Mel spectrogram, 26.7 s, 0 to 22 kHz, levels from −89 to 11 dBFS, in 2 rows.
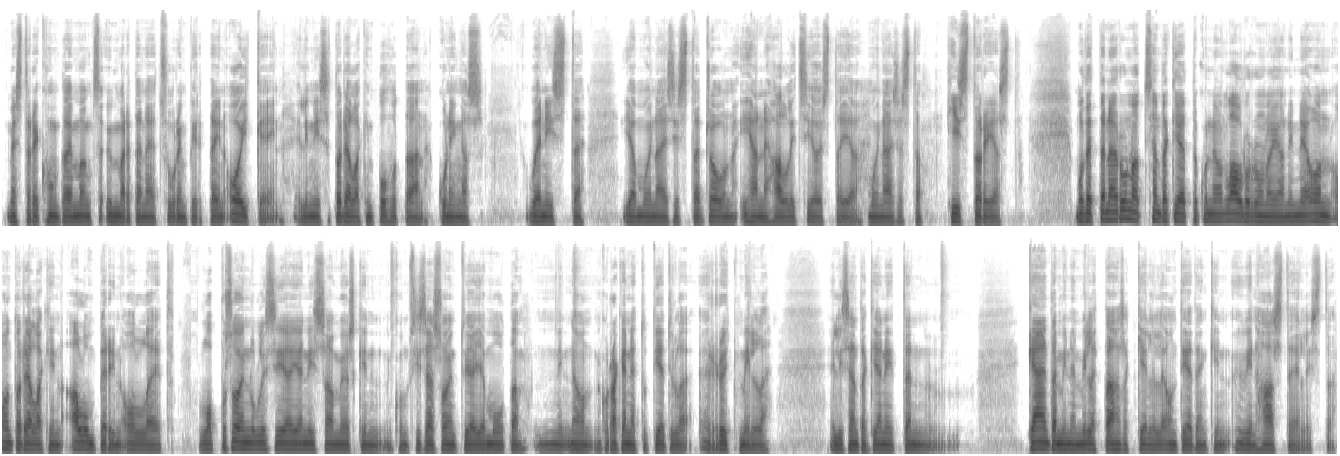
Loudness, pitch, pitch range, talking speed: -24 LUFS, 100 Hz, 95-110 Hz, 150 wpm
